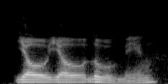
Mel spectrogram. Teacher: he uses a different character, but the pronunciation is exactly the same. It's Yo first tone. So although when it's written down, you can see it's different.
